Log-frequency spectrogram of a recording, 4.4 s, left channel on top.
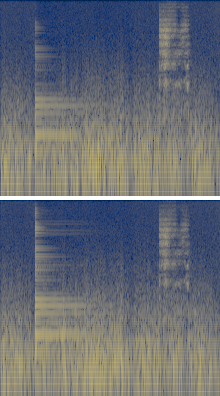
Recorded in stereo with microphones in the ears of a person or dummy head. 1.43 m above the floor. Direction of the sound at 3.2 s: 20° left (ahead or behind).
